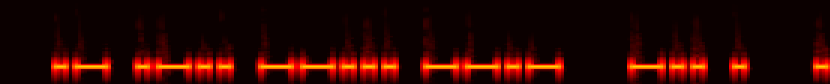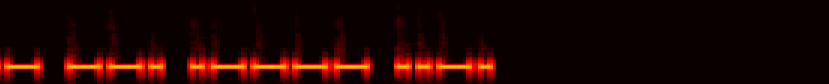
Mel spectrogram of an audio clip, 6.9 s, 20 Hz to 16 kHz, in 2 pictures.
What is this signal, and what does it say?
Morse code, heard as a keyed tone, about 28 wpm, 700 Hz. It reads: AL7Q DE AG1F
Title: USA Callsign DE Callsign - 4 Characters - 28wpm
